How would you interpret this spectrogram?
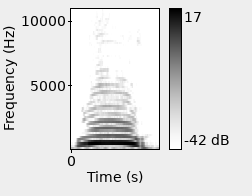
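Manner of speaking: high, loud "woo"; sudden high-pitched holler; loud whoop. Real, not acted. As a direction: let out a piercing excited whoop. Host whoops after the menacing greeting.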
